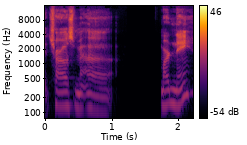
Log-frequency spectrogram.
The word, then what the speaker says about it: Charles Martinet: And she says that it should have been voiced by Charles Martinet, is how you say it, right? – Yeah.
